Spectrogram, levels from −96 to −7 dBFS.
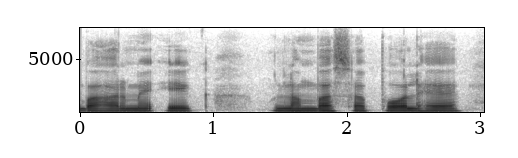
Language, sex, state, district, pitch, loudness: Hindi, male, Jharkhand, Deoghar, 120 Hz, -19 LUFS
